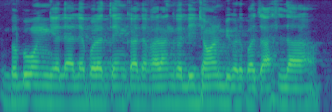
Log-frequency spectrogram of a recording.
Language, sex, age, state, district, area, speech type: Goan Konkani, male, 18-30, Goa, Pernem, rural, spontaneous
